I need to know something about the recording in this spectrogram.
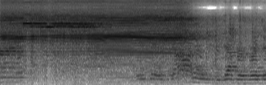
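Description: Gym scoreboard buzzer sounding the end of the third quarter: one long steady blast that cuts off a little under three seconds in. Voices shout after it.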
